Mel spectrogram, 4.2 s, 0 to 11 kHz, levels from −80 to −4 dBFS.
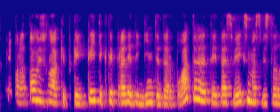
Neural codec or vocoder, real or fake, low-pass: none; real; 7.2 kHz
